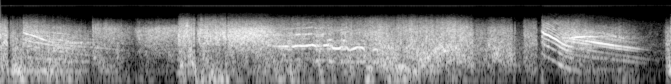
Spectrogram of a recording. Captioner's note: horse whinnies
